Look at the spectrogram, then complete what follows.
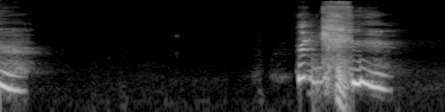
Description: I tried to Induce my sneezes with chhinkni powder..and it ended in a sneezing attack .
